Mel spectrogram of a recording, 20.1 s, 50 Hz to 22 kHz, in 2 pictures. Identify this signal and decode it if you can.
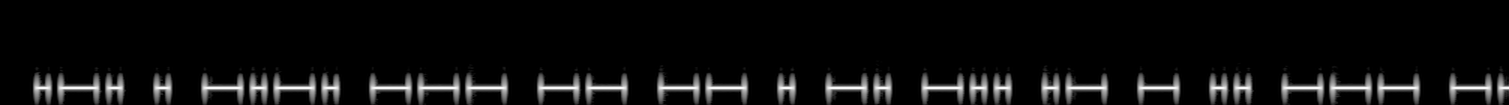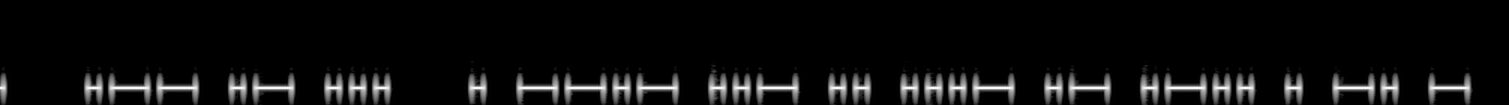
Morse code, heard as a keyed tone, about 15 wpm, 700 Hz. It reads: RECOMMENDATION WAS EQUIVALENT
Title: Sentences from Top 1600 Words 15wpm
